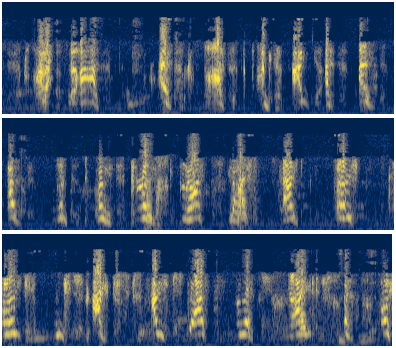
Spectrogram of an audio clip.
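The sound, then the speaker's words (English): A man on all fours grunts over and over about four feet from a dropped phone, heard through a tinny telephone line, short rough bursts coming in a steady, rapid rhythm over a faint electrical hum. “… is on his all fours right now. Grunting.”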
